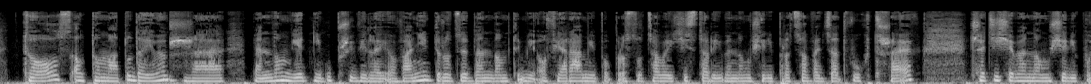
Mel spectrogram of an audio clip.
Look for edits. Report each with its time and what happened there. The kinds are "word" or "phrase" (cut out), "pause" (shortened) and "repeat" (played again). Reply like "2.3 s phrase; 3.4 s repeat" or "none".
1.7 s word; 3.3 s word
